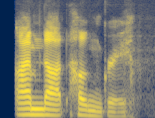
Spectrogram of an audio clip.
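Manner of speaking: stubborn, pointed, said outright. A player's character turns and sits back on the bed to declare: very loud declaration. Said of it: "very loudly say".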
